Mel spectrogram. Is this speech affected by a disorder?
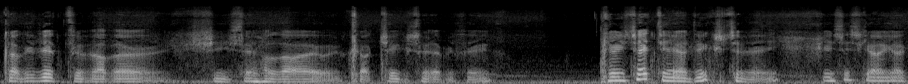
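Yes: facioscapulohumeral muscular dystrophy, facioscapulohumeral (FSHD); respirator pump wheezing audible in recording.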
